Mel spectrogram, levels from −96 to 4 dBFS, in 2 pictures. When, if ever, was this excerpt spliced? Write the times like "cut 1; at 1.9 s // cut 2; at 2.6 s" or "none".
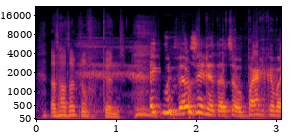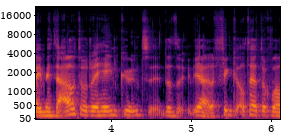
none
